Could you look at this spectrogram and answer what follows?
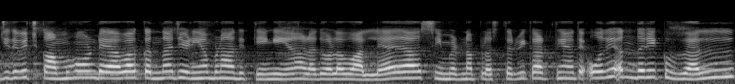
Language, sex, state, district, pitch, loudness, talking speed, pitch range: Punjabi, female, Punjab, Kapurthala, 285 Hz, -15 LUFS, 205 wpm, 250-300 Hz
